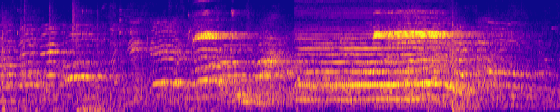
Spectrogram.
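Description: A handball bouncing on a sports-hall floor amid players' and spectators' shouts, echoing in the large hall. In the second half a long held tone with a rich buzzy set of overtones sounds for about two and a half seconds.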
